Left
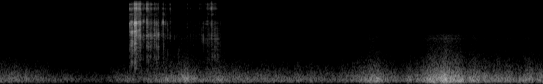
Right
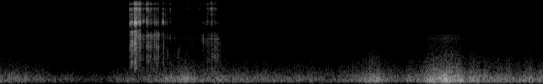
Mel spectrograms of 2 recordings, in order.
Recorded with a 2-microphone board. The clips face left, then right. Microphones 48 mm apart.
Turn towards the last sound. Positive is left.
turn(degrees=-20)  # may be behind; listen again after turning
